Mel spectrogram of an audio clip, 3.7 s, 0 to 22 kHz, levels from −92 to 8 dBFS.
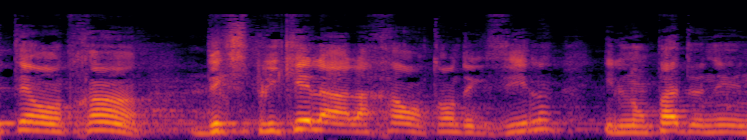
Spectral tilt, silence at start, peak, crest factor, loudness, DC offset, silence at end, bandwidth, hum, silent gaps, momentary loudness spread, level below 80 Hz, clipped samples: -4.5 dB/octave; 0 s; -4 dBFS; 18 dB; -23 LUFS; under 0.1%; 0 s; 15.5 kHz; none; none; 10 LU; -66 dBFS; under 0.1%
